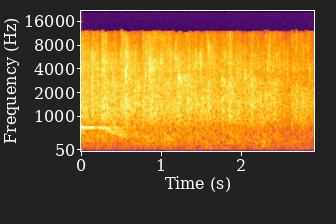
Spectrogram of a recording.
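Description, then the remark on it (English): A church audience claps to welcome a guest preacher, a dense wash of many hands that holds fairly loud throughout, then begins to thin and soften toward the end with no one speaking. “Let's give him another hand clap as he comes.”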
